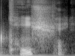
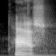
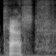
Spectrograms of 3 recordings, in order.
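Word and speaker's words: cache: Did you just call them qu? Isn't that how it's pronounced? Cash. No way. Really? Am I saying it wrong? Okay, fine. Cash.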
